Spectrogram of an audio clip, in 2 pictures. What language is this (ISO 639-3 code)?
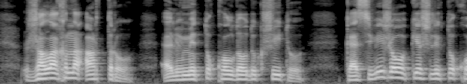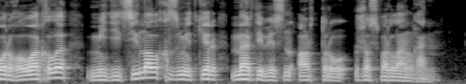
kaz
